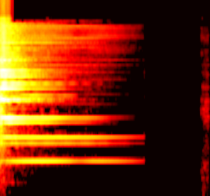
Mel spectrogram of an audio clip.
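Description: Notification-bell sound effect: a single bright ding that rings and fades out within about a second and a half.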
